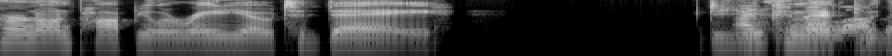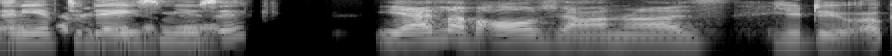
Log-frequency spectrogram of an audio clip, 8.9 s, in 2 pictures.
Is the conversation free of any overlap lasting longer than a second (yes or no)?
no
